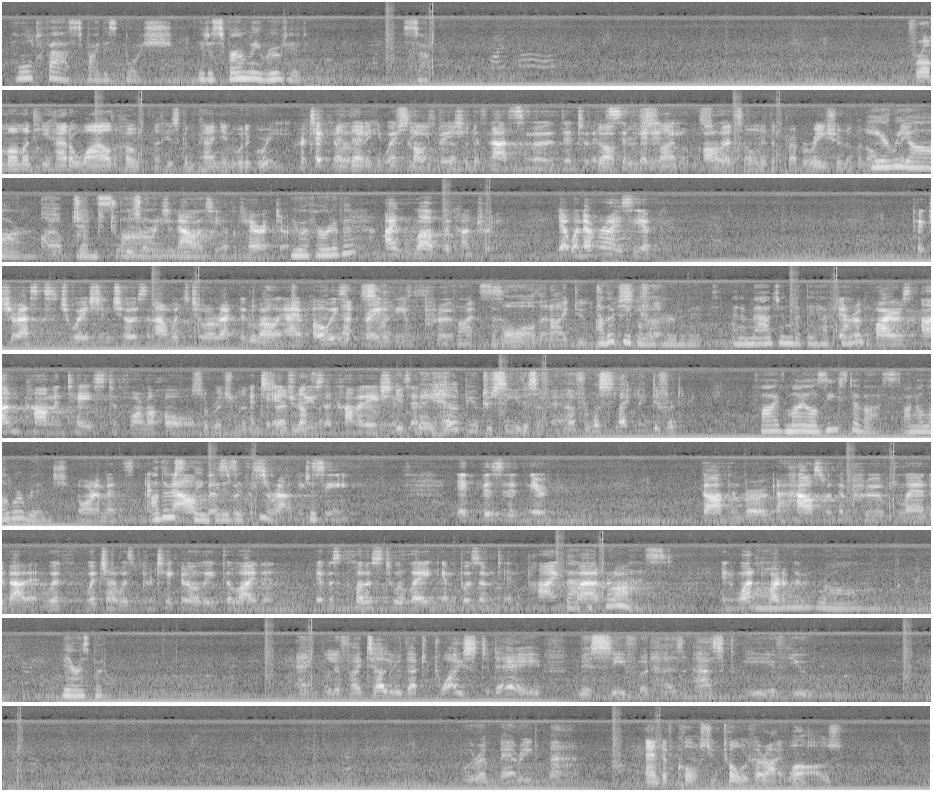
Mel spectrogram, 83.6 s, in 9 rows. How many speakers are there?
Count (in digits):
4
